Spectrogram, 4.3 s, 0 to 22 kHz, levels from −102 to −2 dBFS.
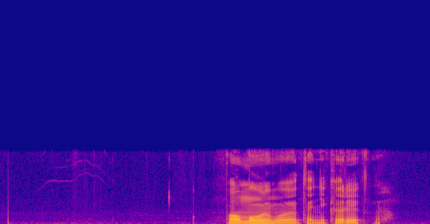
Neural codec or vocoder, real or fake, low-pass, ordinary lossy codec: none; real; 7.2 kHz; none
